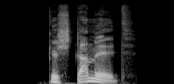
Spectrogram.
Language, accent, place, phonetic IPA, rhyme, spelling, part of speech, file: German, Germany, Berlin, [ɡəˈʃtaml̩t], -aml̩t, gestammelt, verb, De-gestammelt.ogg
- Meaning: past participle of stammeln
